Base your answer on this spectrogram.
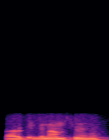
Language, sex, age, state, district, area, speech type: Hindi, male, 60+, Uttar Pradesh, Ayodhya, rural, conversation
